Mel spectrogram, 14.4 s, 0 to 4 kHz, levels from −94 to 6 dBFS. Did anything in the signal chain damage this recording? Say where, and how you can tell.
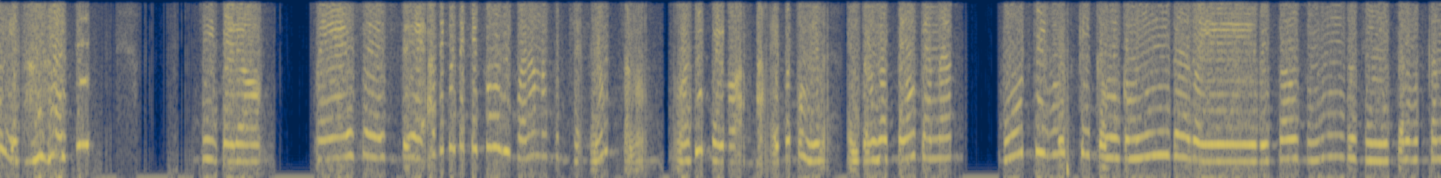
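Yes. Harsh, grainy distortion runs through the whole clip and the pauses fill with noise. At the codec stage, a mu-law and A-law mix-up decoded G.711 mu-law audio as A-law, scrambling sample levels.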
